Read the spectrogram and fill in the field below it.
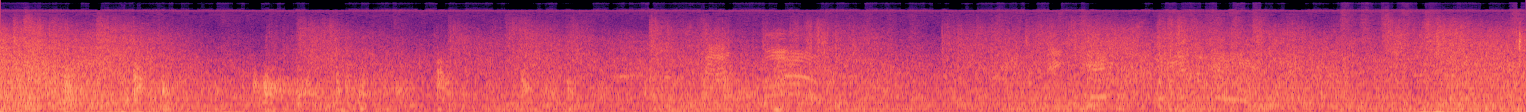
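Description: Gunfire from a Black Bear unit in the strategy game FOTS, a continuous rumbling barrage of shots and blasts under a commentator's talking, moderately loud with no clear breaks.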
